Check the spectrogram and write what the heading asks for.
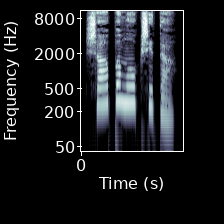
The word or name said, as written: ಶಾಪಮೋಕ್ಷಿತ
